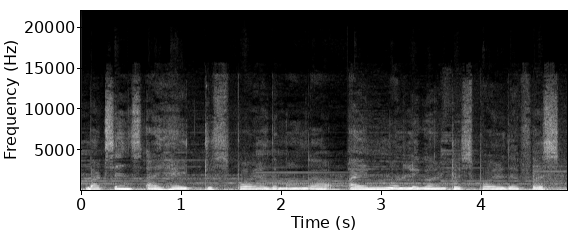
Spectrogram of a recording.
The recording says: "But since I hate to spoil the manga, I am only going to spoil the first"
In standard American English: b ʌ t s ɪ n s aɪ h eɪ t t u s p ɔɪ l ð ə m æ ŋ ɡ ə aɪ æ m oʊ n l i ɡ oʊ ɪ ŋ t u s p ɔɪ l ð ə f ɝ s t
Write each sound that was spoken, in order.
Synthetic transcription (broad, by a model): b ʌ t s ɪ n s aɪ h eɪ t t u s p ɔɪ l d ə m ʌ ŋ ɡ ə aɪ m oʊ n l i ɡ oʊ ɪ ŋ t u s p ɔɪ l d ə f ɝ s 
